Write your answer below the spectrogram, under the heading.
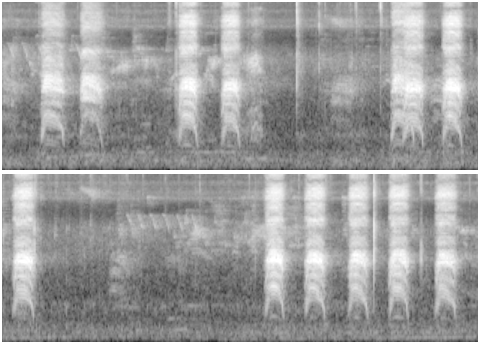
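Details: Crows squabbling for food, calling in bursts of two to five harsh, hoarse caws, each burst separated by brief pauses over several seconds.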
